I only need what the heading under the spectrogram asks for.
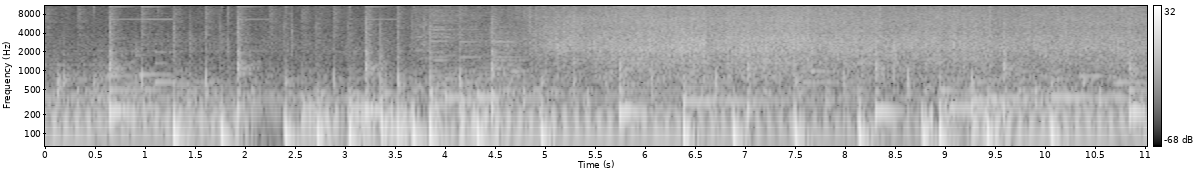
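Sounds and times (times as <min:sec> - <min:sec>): background music with steady beat: 0:00.0 - 0:11.0
food sizzling in a pan: 0:03.8 - 0:11.0.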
